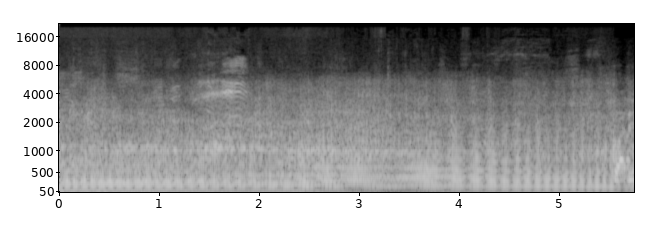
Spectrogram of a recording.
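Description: A Scottish Aviation Bulldog propeller aircraft with a 180-horsepower air-cooled, horizontally opposed four-cylinder Lycoming engine drones steadily and loudly nearby at an airshow, with a constant, even tone throughout.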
